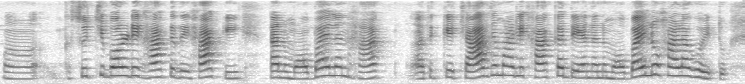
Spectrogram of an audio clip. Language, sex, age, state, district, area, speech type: Kannada, female, 60+, Karnataka, Shimoga, rural, spontaneous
